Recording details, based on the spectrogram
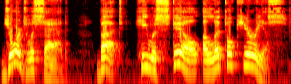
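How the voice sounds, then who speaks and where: A man reading a children's storybook aloud in a deliberate, expressive storytelling manner. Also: fairly high pitch. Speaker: university athletics director reading aloud.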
